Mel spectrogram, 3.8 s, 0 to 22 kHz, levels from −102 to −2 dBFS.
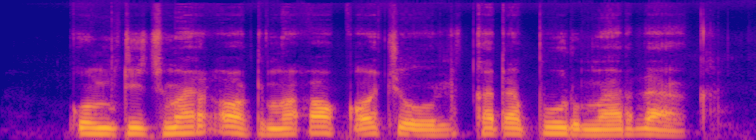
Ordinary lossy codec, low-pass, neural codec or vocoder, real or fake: none; none; codec, 44.1 kHz, 2.6 kbps, SNAC; fake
